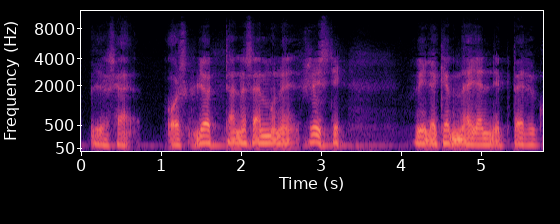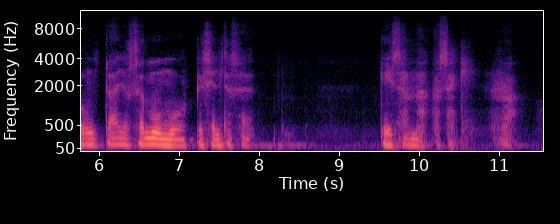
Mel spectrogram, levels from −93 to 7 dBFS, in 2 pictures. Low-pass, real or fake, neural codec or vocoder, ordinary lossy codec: 10.8 kHz; fake; autoencoder, 48 kHz, 32 numbers a frame, DAC-VAE, trained on Japanese speech; AAC, 32 kbps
